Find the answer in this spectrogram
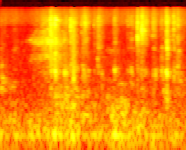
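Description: Typing on laptop keyboards: quick, irregular key clicks, several a second.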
